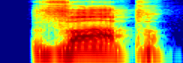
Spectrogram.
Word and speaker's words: Vup: VUP, Vup.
